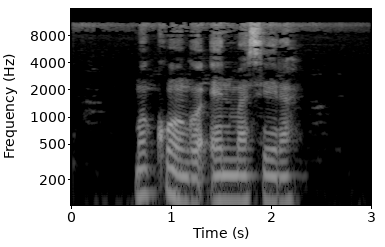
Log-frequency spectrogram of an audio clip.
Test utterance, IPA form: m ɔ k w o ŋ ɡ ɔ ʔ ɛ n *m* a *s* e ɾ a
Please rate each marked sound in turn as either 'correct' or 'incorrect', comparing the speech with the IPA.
correct, correct

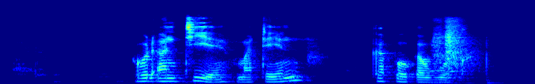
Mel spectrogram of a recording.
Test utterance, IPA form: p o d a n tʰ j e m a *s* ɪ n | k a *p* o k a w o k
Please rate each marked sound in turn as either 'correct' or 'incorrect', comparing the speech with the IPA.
incorrect: t, correct

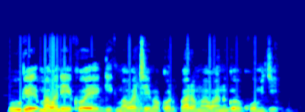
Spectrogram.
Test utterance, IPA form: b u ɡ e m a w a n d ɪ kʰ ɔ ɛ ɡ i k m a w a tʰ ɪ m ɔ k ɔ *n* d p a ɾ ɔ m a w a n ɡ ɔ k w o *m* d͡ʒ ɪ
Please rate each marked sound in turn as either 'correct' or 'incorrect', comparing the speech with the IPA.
incorrect: none, correct

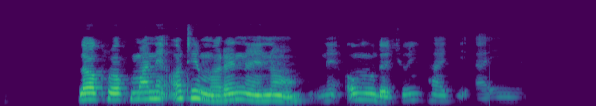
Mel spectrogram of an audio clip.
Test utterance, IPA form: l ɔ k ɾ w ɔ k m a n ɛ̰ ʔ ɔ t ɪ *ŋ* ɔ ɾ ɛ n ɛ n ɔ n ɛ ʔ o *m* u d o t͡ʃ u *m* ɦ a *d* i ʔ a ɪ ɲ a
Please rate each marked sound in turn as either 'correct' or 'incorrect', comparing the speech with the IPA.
incorrect: m, correct, incorrect: ɲ, incorrect: d͡ʒ

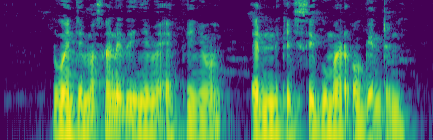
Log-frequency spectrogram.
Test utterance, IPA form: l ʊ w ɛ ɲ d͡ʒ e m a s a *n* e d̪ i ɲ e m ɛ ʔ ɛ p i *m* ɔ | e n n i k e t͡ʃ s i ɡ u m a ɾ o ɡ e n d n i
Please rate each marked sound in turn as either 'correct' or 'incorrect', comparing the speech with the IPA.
correct, incorrect: ɲ

